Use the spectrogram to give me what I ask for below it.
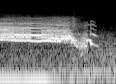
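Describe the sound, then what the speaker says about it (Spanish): A woman's sharp, high scream rings out from the house next door, holding for most of a second before breaking off and trailing away. "Ese ruido no era otra cosa que un grito"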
